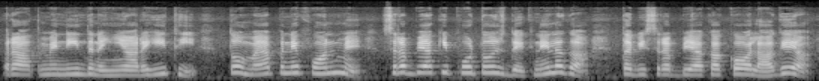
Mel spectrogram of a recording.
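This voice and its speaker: A woman reading an emotional story aloud as its storyteller, narrating in the first person with steady, emotive delivery. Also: a little high, normal speed.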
